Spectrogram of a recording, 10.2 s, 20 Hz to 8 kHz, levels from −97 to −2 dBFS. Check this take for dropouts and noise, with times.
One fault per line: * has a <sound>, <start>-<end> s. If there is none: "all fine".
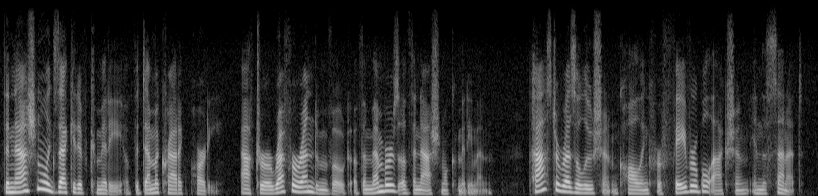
all fine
